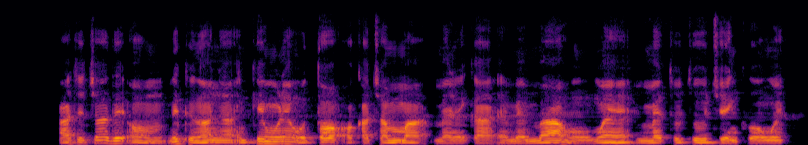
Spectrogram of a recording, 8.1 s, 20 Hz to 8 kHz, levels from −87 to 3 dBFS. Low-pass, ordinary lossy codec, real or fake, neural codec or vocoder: 7.2 kHz; none; fake; vocoder, 44.1 kHz, 128 mel bands every 256 samples, BigVGAN v2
